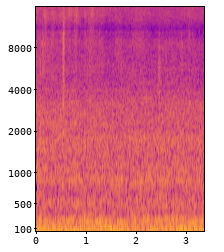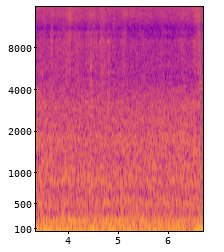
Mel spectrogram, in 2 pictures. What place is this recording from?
car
